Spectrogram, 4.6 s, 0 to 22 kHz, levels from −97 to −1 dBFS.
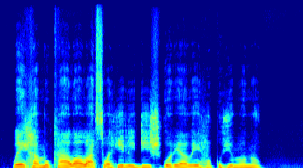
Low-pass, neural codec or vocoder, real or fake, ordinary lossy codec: none; codec, 44.1 kHz, 1.7 kbps, Pupu-Codec; fake; none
